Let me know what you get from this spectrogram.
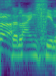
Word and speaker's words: Solanke: It is like Solanke like a donkey. – What? – Because it rhymes.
